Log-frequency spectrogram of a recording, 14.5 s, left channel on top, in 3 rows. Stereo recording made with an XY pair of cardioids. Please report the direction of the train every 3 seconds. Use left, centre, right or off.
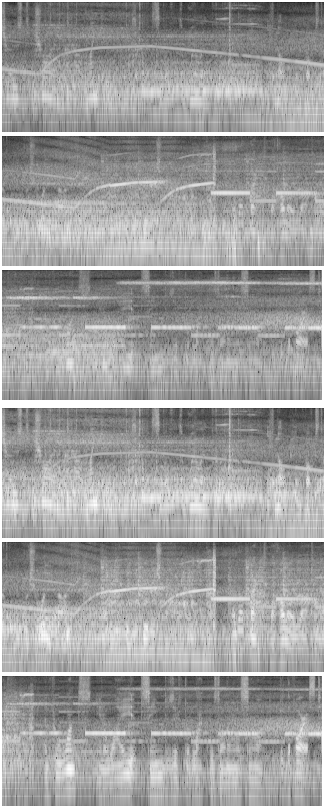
right, centre, left, left, left.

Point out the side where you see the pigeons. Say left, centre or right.
right.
